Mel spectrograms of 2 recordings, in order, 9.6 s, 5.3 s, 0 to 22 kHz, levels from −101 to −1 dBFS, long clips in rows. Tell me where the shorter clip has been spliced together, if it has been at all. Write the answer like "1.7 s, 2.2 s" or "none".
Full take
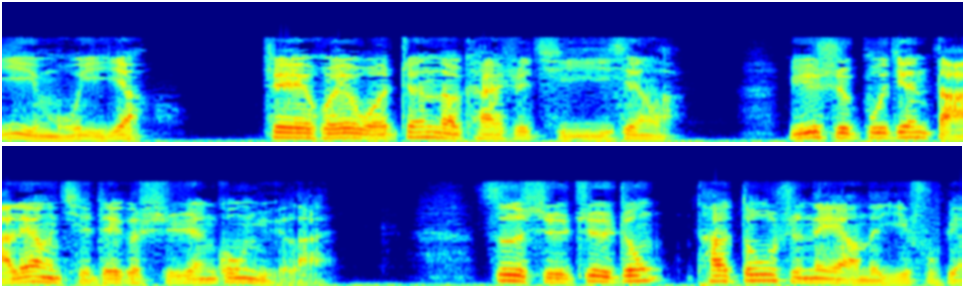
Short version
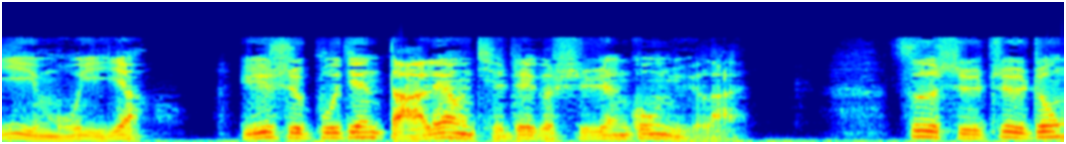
1.1 s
